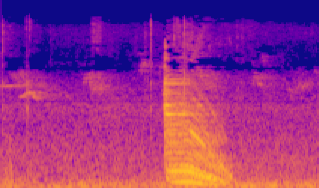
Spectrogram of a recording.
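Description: A faint outdoor background, then, about a second in, one short pitched sound that slides steeply downward in pitch and is gone within half a second.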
